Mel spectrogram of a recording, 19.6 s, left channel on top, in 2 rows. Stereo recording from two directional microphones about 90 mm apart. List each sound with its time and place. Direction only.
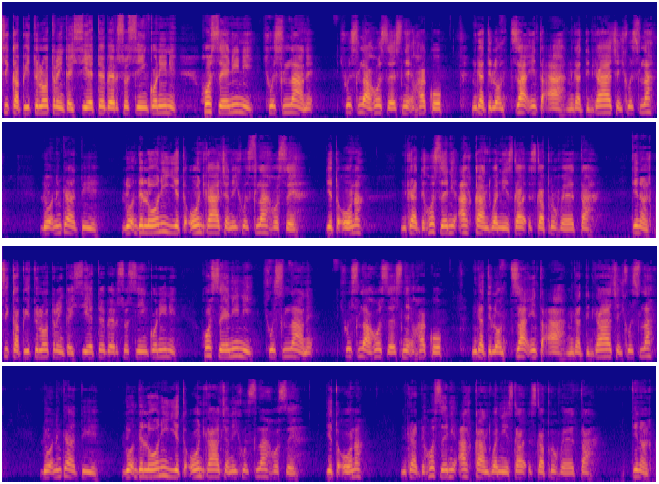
0.0 s speech: 5° left (ahead or behind)
0.7 s speech: 30° left (ahead or behind)
3.1 s speech: centre (ahead or behind)
5.0 s speech: 10° right (ahead or behind)
7.1 s speech: 10° right (ahead or behind)
12.6 s speech: 5° right (ahead or behind)
14.7 s speech: 5° right (ahead or behind)
19.2 s speech: 5° left (ahead or behind)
